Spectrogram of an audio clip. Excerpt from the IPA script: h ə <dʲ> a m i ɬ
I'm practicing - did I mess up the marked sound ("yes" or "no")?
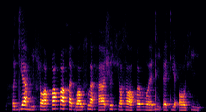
no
